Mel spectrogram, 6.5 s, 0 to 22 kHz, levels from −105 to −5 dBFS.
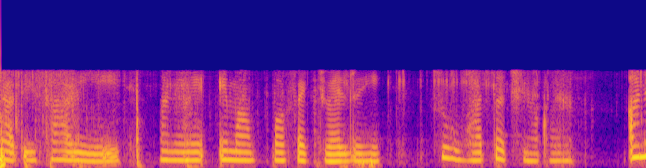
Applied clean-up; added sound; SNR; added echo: neural mask model RNNoise.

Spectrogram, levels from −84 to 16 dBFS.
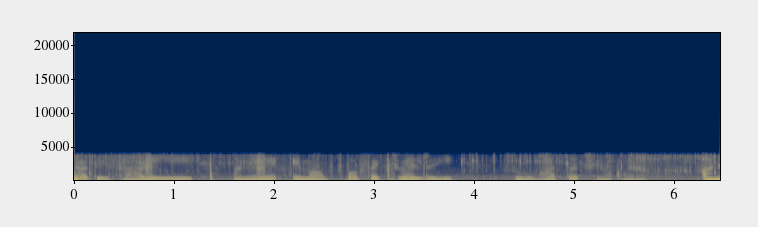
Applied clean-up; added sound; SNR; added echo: none; Tearing; 14 dB; none.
